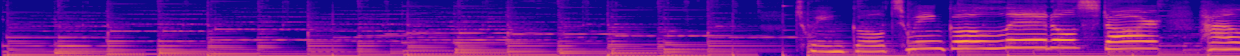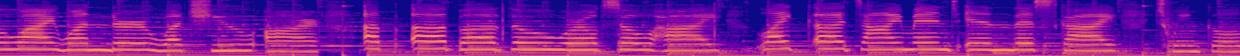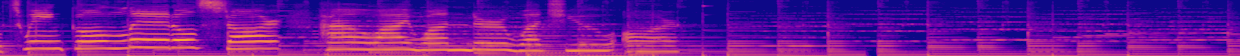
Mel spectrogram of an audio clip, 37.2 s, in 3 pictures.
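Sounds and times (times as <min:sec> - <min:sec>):
girl singing in English: 0:07.9 - 0:31.7.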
